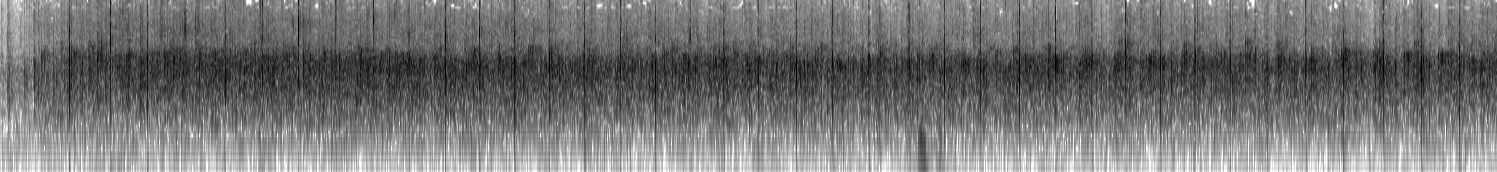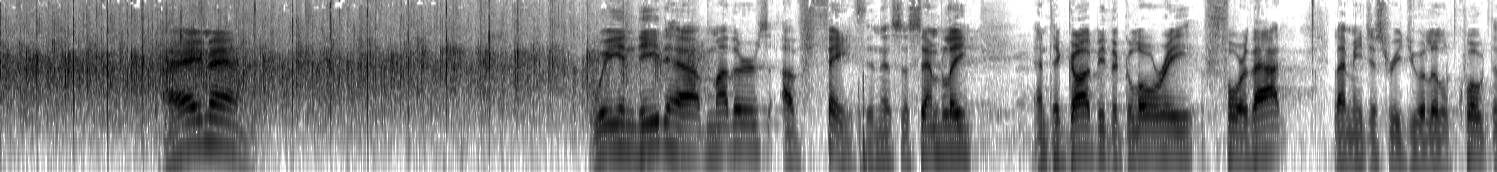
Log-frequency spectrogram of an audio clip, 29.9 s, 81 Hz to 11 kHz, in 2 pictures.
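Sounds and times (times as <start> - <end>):
audience applauding in a large room: 0.0 - 22.5
speech: 16.9 - 17.5, 21.0 - 29.9.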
